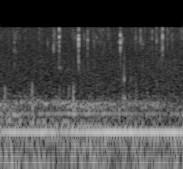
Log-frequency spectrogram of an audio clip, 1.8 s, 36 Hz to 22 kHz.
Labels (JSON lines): {"label": "anthrophony, boat engine", "recorder": "SoundTrap 300"}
